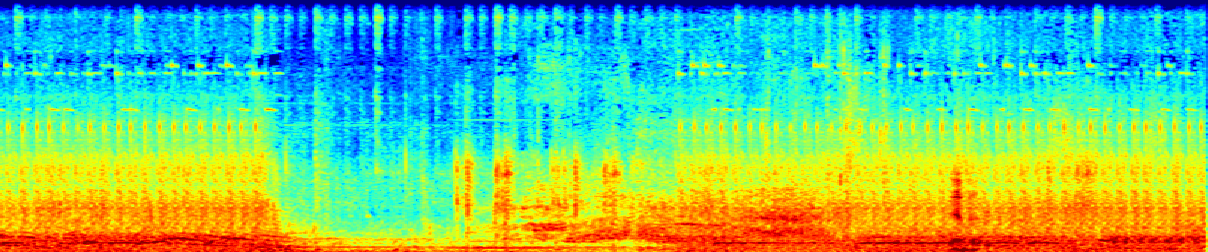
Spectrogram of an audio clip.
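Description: A rapid-fire gun blasts in quick bursts.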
